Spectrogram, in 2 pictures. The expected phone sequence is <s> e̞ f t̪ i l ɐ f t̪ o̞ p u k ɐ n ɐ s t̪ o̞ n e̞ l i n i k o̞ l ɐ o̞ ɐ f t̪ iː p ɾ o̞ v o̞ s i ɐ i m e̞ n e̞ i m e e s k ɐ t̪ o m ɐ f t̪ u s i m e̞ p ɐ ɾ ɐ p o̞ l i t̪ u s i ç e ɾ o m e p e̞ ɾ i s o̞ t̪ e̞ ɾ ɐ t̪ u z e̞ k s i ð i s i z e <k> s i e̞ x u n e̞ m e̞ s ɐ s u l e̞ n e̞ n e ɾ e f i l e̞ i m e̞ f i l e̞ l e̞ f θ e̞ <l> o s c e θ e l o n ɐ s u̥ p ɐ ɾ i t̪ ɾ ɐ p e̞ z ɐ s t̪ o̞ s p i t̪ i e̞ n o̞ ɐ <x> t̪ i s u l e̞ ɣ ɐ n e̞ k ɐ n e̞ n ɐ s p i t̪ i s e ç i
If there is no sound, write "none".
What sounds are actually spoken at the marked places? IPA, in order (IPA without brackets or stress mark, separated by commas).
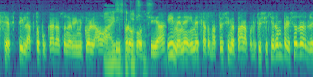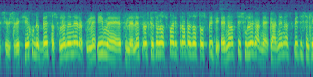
s, k, ɾ, f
